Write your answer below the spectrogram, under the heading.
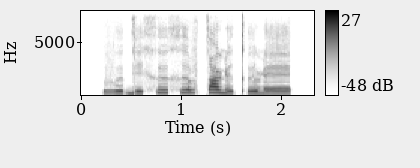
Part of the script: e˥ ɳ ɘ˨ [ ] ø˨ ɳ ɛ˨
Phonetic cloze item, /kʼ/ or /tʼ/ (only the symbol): kʼ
